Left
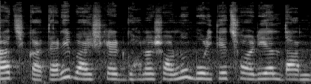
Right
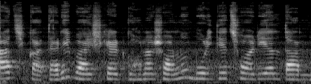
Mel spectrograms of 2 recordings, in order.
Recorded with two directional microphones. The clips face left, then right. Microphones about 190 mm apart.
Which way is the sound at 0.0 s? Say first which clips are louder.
Left 6 dB; 45° left (ahead or behind).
